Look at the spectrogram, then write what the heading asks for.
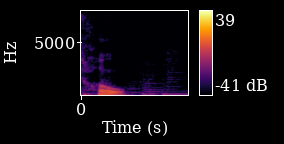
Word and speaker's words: Ho: That's pronounced Ho. I know it's spelled weird, but it's still spelled better than most of Final Fantasy characters, so rack it up.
